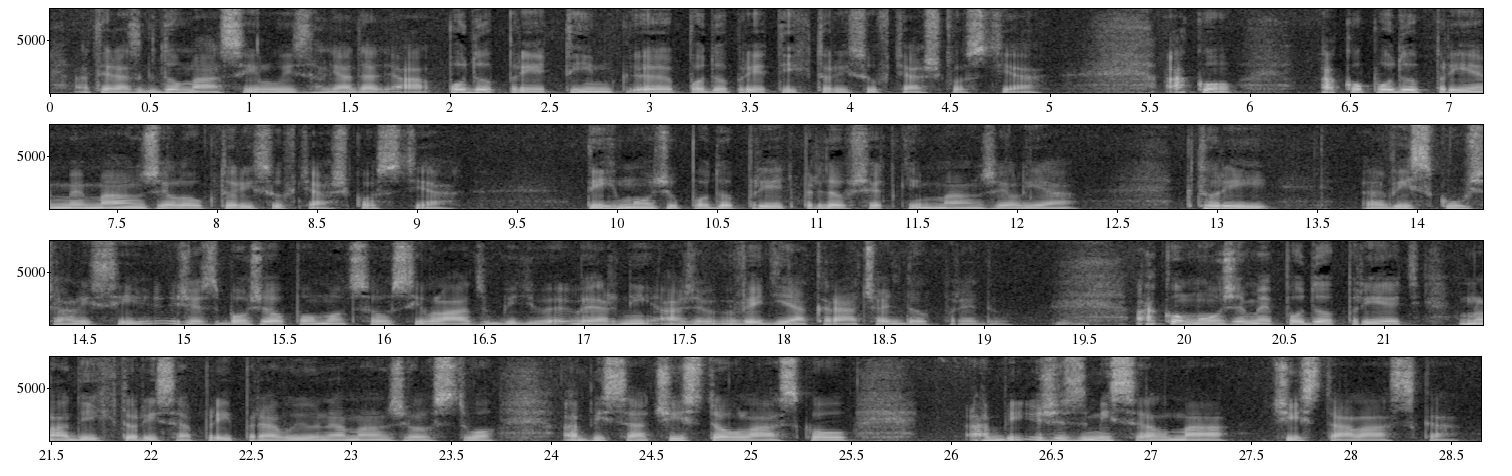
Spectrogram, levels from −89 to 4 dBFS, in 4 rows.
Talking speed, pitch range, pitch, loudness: 130 wpm, 115-130 Hz, 120 Hz, -26 LUFS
